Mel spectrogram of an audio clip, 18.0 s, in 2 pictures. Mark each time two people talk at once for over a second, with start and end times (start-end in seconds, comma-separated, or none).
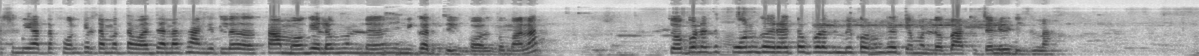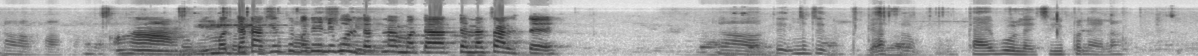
10.6-12.0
